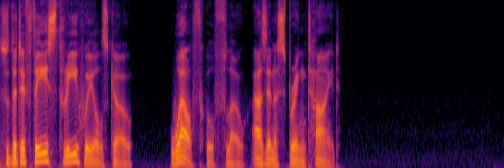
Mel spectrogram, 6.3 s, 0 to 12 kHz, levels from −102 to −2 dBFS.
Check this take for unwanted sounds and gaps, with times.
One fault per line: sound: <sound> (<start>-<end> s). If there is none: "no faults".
no faults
